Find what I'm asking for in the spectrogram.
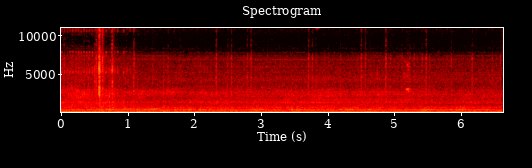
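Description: Deep, lumpy idle with an uneven low rumble that rises and dips irregularly instead of holding steady; rough idle once hot.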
